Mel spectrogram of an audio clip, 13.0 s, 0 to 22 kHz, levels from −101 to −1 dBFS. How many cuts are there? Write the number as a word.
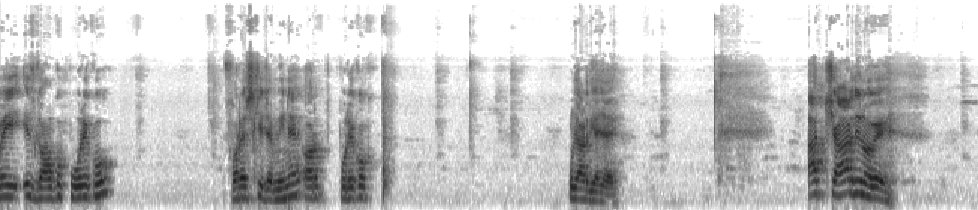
zero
